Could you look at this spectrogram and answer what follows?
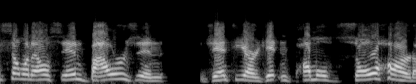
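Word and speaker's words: Jeanty: Why do you pronounce him GT? It makes him sound like a genie. It's Genty. Is that the Canadian in you? Yeah, it's Genty.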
